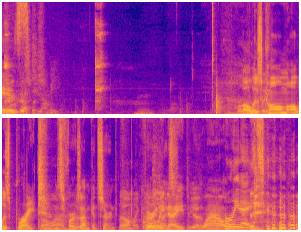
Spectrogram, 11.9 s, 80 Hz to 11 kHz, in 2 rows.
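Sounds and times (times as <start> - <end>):
glasses clinking in a Christmas toast: 0.0 - 0.6, 1.8 - 2.2
speech: 0.0 - 1.2, 4.5 - 11.8
soft low voice murmuring: 6.7 - 7.6
laughter: 10.9 - 11.8.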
